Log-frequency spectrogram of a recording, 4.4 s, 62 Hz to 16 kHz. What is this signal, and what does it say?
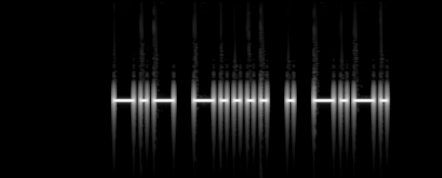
Morse code, heard as a keyed tone, about 19 wpm, 700 Hz. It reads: K6EC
